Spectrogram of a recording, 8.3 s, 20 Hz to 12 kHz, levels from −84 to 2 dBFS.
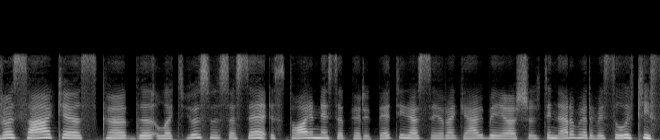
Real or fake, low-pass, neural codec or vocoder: fake; 7.2 kHz; codec, 16 kHz, 0.5 kbps, FunCodec, trained on Chinese and English, 25 frames a second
